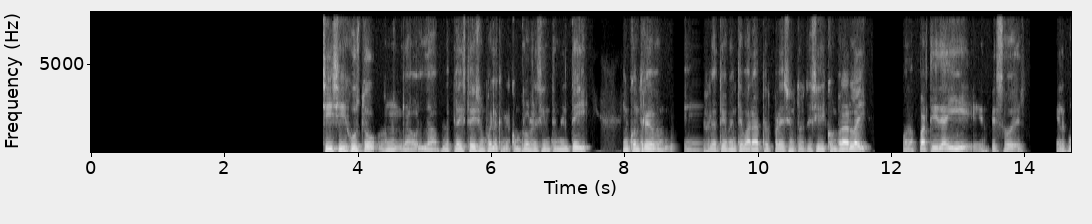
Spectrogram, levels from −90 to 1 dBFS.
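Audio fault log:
0.0–3.48 s, 7.52–7.98 s, 11.72–12.18 s, 14.09–14.49 s: comfort noise in place of the background. The real room sound gives way to a steady, featureless hiss, about 25, 5, 16 and 21 dB quieter. This is likely the sender halting transmission during pauses. Unlike a dropout, the noise never goes fully silent.
3.44–3.48 s: onset clipped by the voice detector. The first 40 ms of speech are missing, so it starts abruptly out of the synthetic noise. This is likely a slow voice detector. Unlike chopping, only the beginning is lost.
8.70–9.20 s: sound chopped by the voice detector. About 340 ms of speech is replaced in pieces, so syllable edges drop out. This is likely repeated switching on and off. Unlike onset clipping, it happens inside the speech.
13.50–13.54 s: short concealed packet loss. About 20 ms never arrived, and roughly 12 ms was filled by extending the preceding sound, giving a brief smear or wobble. 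Unlike voice-detector gaps, no hiss replaces it.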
